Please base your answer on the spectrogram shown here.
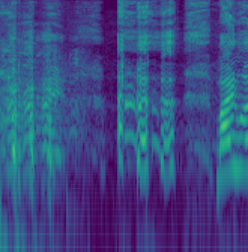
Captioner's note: laughing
